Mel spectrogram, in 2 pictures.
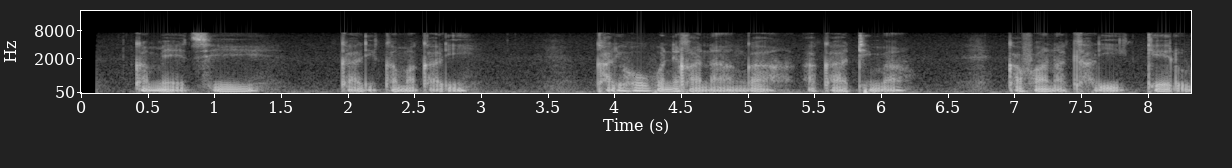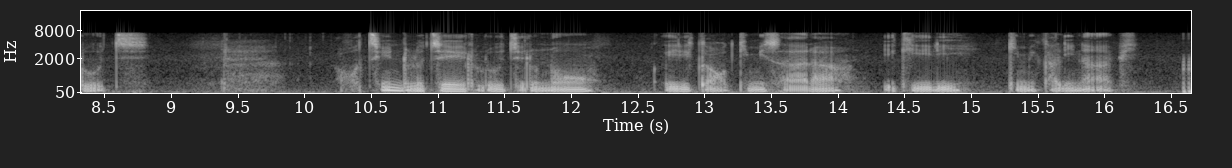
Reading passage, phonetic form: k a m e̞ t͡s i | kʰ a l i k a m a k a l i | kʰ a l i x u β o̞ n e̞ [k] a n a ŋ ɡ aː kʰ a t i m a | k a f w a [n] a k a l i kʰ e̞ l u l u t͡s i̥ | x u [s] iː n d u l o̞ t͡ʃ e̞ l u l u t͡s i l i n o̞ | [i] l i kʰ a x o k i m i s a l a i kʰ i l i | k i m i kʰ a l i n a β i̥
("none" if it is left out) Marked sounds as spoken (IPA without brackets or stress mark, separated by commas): x, n, t͡s, i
